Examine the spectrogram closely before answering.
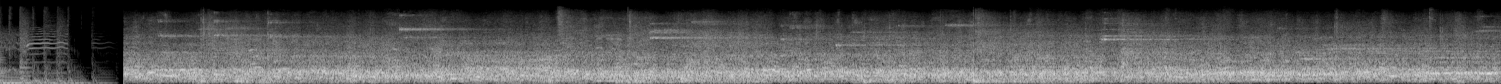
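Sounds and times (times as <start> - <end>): players and spectators voices: 1.2 - 15.0
shoes squeaking on court: 1.5 - 3.2, 3.9 - 4.7, 6.2 - 10.1, 11.0 - 11.8, 14.4 - 15.0.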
